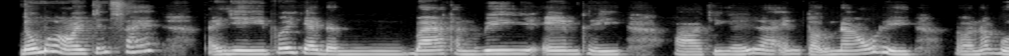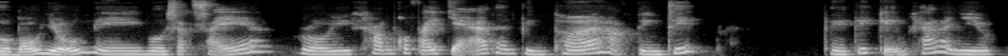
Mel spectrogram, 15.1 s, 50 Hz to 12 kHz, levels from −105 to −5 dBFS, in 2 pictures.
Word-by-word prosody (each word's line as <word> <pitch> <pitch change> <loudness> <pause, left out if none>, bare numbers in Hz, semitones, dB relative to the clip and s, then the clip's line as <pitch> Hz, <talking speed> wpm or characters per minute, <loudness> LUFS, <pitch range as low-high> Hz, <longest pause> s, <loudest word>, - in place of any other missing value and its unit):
Đúng 245 +5 +6
rồi, 225 -11 +4
chính 270 +5 -2
xác. 325 +5 -2 0.3
Tại 180 - 0
vì 200 0 +5
với 275 +1 +5
gia 235 -3 +5
đình 185 -3 +1 0.5
3 205 +1 +4
thành 190 -2 -3
viên 210 +1 +3
như 210 - +2
em 200 0 +2
thì, 185 -3 -1 0.4
à, 170 -1 -2
chị 185 - -3
nghĩ 185 +2 0 0.2
em 205 0 -3
tự 170 - 0
nấu 200 +8 0
thì, 180 -1 +2 0.3
ờ, 175 -1 -3
nó 205 +7 -1
vừa 190 -8 +2
bổ 165 +7 +3
dưỡng 275 +8 +4
nè, 185 -6 -1
vừa 185 -1 +1
sạch 185 +1 -6
sẽ, 180 0 -1 0.5
rồi 190 -4 0
không 220 -2 -1
có 250 - -4
phải 215 +1 0
trả 235 - +1
thêm 230 -4 -3
tiền 185 -3 -3
thuế 220 -3 -2 0.2
hoặc 295 - -4
tiền 180 -2 -1
tip 275 +7 0 1.0
thì 190 -3 -3
tiết 255 - -2
kiệm 175 - -1
khá 255 - -4
là 315 - -1
nhiều. 195 -2 +1
200 Hz, 190 wpm, -30 LUFS, 185-230 Hz, 1.0 s, Đúng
